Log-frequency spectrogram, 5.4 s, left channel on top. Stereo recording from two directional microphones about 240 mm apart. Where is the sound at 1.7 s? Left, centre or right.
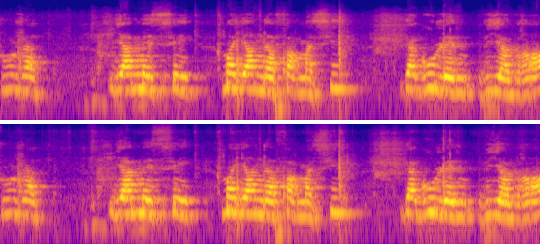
Left.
